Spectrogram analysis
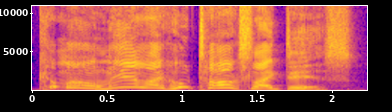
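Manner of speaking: very high, slow disbelief after a laugh; incredulous. Real, not acted. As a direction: squeak it out in mocking disbelief.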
